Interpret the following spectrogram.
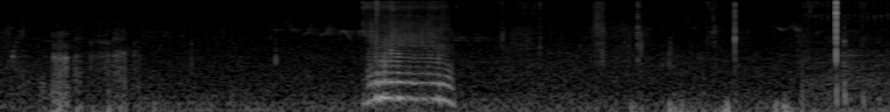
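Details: French Bulldog begging, one drawn-out whining cry of about a second, richly layered and slightly wavering, standing alone amid a quiet indoor background with scattered clicks and soft knocks.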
